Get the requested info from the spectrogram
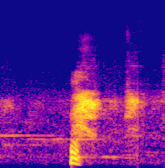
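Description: A crow cawing: one loud harsh caw about a second in, then a shorter one near the end.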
